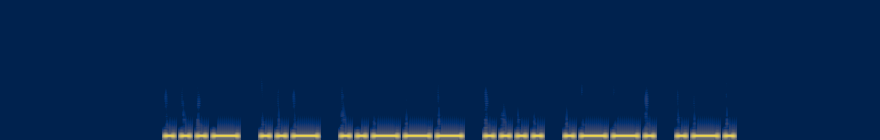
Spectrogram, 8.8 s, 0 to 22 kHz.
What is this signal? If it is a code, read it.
Morse code, heard as a keyed tone, about 15 wpm, 700 Hz. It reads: VU2HPR
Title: DXCC-100 Call Signs - 6 Characters - Repeated 2x - 15wpm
